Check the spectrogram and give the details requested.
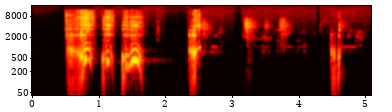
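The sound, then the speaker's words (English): A person imitates a barred owl, voicing a quick series of rising, hooting calls followed by a couple of shorter hoots, with faint breathy sounds in the pauses. “All right, here we go. Barred owl.”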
